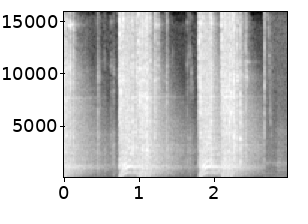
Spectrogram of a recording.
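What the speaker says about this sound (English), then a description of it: "make sure she's all tight after I've run it in with a rattle gun" Pneumatic rattle gun running in flywheel bolts on a TD42 engine from a GQ Patrol, two loud close bursts of rapid hammering impacts, each lasting about a second, separated by a quiet pause.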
